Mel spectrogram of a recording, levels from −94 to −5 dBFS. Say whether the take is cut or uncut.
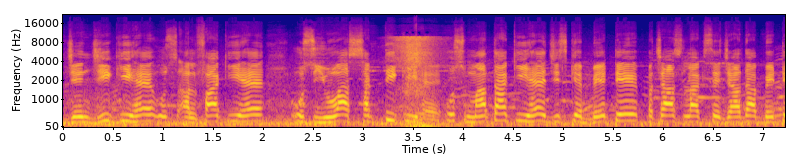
cut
